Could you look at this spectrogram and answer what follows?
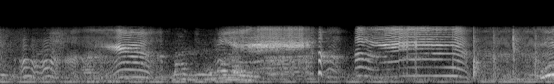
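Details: Baby with hiccups crying: loud, sustained infant wails rising and falling with whimpers between, adults soothing in the background.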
